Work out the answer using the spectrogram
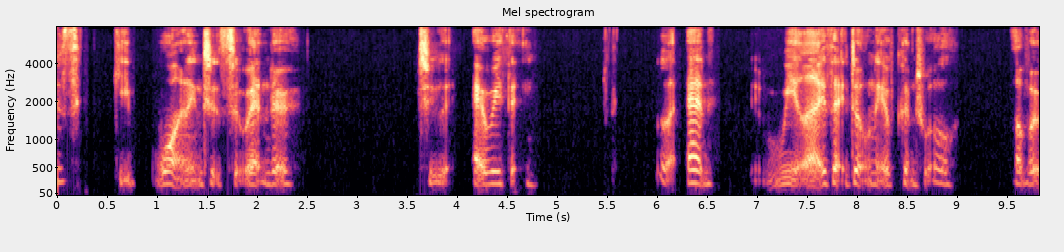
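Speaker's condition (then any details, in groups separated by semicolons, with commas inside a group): Multiple sclerosis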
